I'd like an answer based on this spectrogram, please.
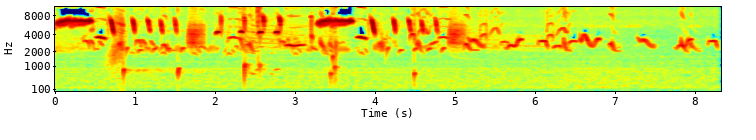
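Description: Birds chirping and calling: many quick, overlapping high chirps and sweeping notes, with a couple of brief held whistles.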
